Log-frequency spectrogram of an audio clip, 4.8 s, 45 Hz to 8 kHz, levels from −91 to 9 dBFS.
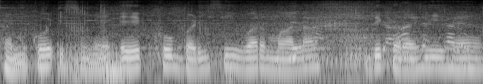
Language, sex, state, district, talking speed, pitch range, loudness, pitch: Hindi, male, Madhya Pradesh, Katni, 135 wpm, 110-130 Hz, -15 LUFS, 120 Hz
